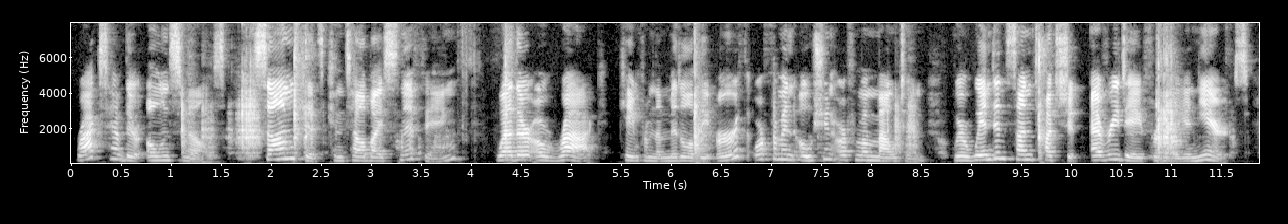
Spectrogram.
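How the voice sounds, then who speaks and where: A woman reading a picture book aloud to children expressively, with deliberate emphasis on key phrases. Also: on the high side. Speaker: read-aloud storyteller for children. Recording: faint background noise.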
